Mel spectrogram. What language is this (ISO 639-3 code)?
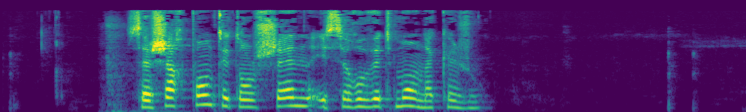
fra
